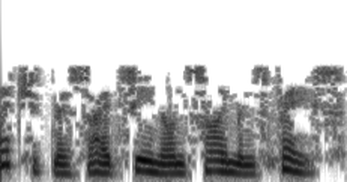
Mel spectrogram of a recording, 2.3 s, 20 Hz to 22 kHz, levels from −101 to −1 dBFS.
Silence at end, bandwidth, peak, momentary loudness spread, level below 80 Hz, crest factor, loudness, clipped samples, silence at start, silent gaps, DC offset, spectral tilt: 0 s; 6 kHz; -2 dBFS; 6 LU; -54 dBFS; 14 dB; -15 LUFS; under 0.1%; 0 s; none; under 0.1%; -5 dB/octave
